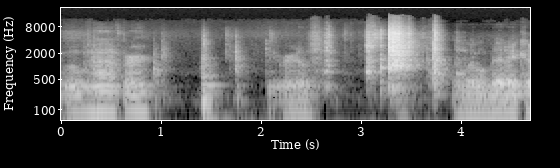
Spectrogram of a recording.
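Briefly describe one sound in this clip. Grain rattles as it pours into a plastic cup.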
